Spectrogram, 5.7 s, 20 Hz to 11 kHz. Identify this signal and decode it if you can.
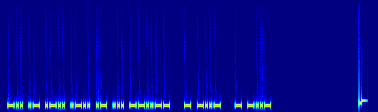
Morse code, heard as a keyed tone, about 39 wpm, 700 Hz. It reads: DALLAS, TX TX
